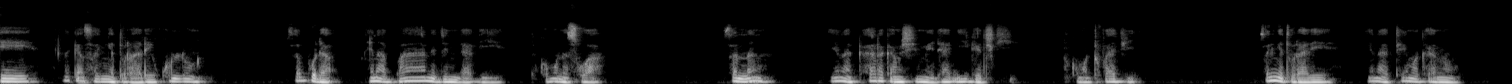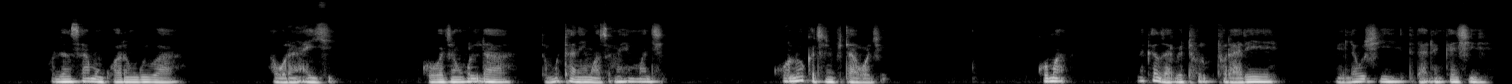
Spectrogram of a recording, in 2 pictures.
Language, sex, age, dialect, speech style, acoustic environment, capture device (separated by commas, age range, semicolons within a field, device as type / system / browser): Hausa, male, 25-34, Nigeria - Kano, relaxed; focused, nature, mobile / Linux / Chrome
